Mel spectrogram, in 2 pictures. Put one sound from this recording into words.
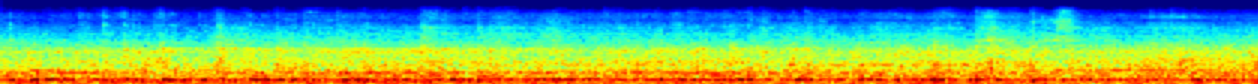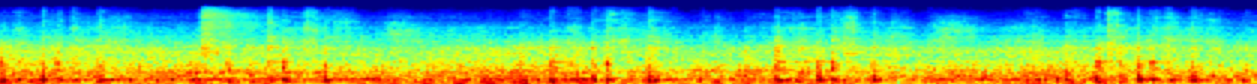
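A diesel locomotive rumbles and drones as it hauls a freight train past.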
